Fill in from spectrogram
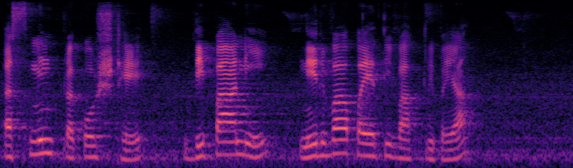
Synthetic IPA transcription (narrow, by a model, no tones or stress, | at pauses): ɐsminpɾɐkoːʂʈʰeː | d̪ipaːni | niɾʋaːpɐjɐt̪iʋaːkɾipɐjaː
